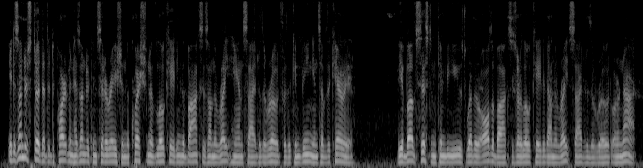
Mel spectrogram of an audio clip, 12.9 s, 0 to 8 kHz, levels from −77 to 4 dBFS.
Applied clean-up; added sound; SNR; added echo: neural separator model SepFormer DNS4.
